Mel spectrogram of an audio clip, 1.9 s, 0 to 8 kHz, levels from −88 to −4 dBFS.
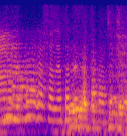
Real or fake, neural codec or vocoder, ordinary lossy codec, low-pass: fake; codec, 16 kHz, 0.5 kbps, X-Codec, HuBERT features, trained on balanced general audio; none; 7.2 kHz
